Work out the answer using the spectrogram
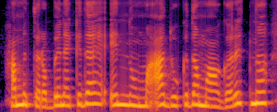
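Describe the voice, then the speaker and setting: Egyptian woman, young adult, brisk chatty vlog talk, mellow tone. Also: fairly high pitch. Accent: Egyptian Arabic. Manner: fast, excitable, laughing, addresses viewers directly. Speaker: home vlogger. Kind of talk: chatty cleaning vlog voice-over.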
